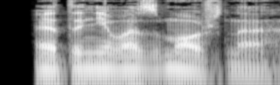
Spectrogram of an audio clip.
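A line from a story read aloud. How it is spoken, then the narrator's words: Barked, calmed, brute. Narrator (Russian): рявкнул амбал, успокоившись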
